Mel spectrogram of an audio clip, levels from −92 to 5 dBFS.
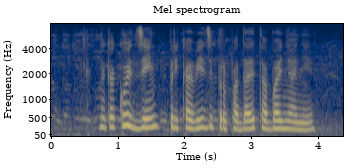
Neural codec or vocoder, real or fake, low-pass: none; real; 7.2 kHz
